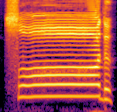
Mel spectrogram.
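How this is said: It is said with an Arabic accent. The speaker calls it right. "Arabic accent में ... प्रॉपर तरीके से अदायगी"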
